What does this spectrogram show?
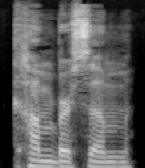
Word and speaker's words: cumbersome: is cumbersome the word cumbersome has three syllables and the stress is on the first syllable cumbersome cumbersome something that is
